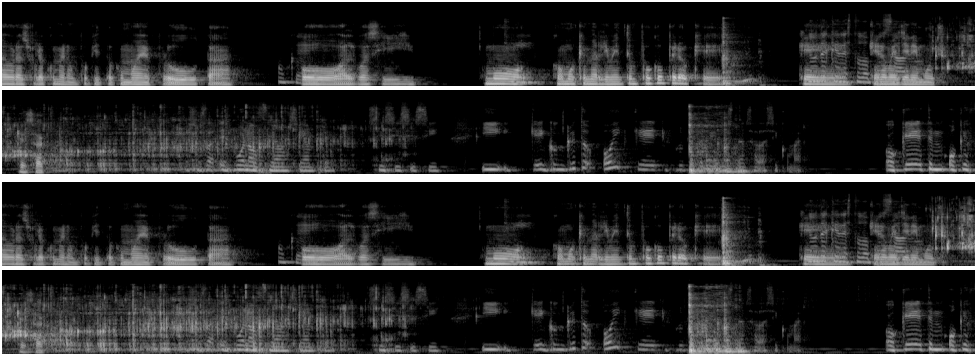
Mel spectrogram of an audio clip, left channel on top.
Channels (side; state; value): both; normal; correlation 0.89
